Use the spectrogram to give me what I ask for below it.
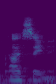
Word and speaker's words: Iceni: And of course, as far as the Iceni or Iceni or the Iceni, however you want to pronounce it, how should we pronounce it? – Iceni. We'll stick on one.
